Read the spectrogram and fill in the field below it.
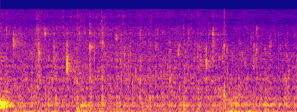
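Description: Onion-stuffed chilli bajji deep frying in hot oil over a medium-high flame make a soft, continuous bubbling that stays faint and even the whole time.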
